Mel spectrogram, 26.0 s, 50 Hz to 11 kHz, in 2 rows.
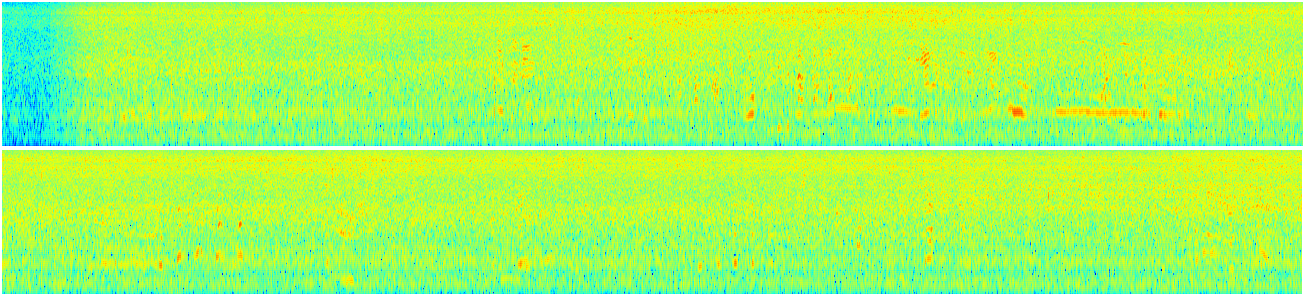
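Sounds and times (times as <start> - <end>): water pouring over spillway: 0.0 - 26.0.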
